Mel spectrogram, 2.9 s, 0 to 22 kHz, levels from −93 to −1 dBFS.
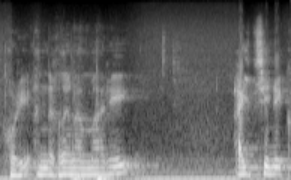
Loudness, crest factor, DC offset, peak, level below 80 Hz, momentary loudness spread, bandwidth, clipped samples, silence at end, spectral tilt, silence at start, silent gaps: -16 LUFS; 16 dB; 1%; 0 dBFS; -24 dBFS; 14 LU; 14.5 kHz; under 0.1%; 0 s; -5.5 dB/octave; 0 s; none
